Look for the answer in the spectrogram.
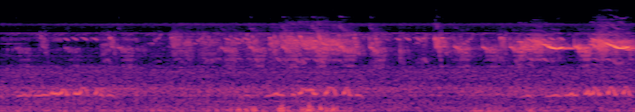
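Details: Baya weavers (Ploceus philippinus) in Phaltan, Satara, Maharashtra, India chatter in thin, buzzy, high chirps that overlap in a busy wash, with a few brief whistled notes near the end and low rumbling noise beneath.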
